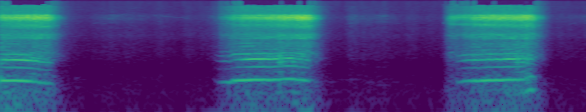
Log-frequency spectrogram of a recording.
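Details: A pet cat snores in deep sleep, three long buzzy nasal snores with a steady tonal hum, each lasting about a second and coming at roughly two-second intervals, silence between.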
